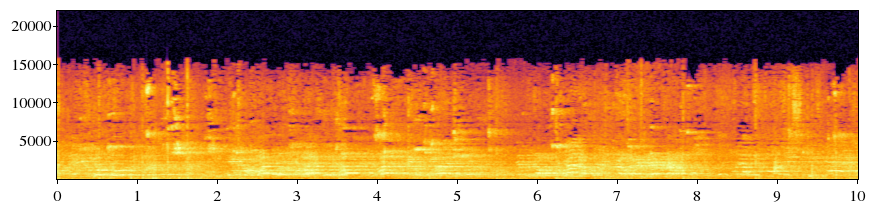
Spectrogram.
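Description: Basketball being dribbled on a hardwood gym floor, repeated bounces, with voices calling out in a large, echoing gym.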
